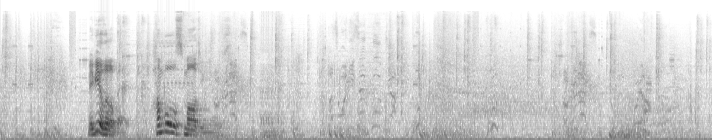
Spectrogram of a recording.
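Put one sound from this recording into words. Video game punches and blasts thud and crackle.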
